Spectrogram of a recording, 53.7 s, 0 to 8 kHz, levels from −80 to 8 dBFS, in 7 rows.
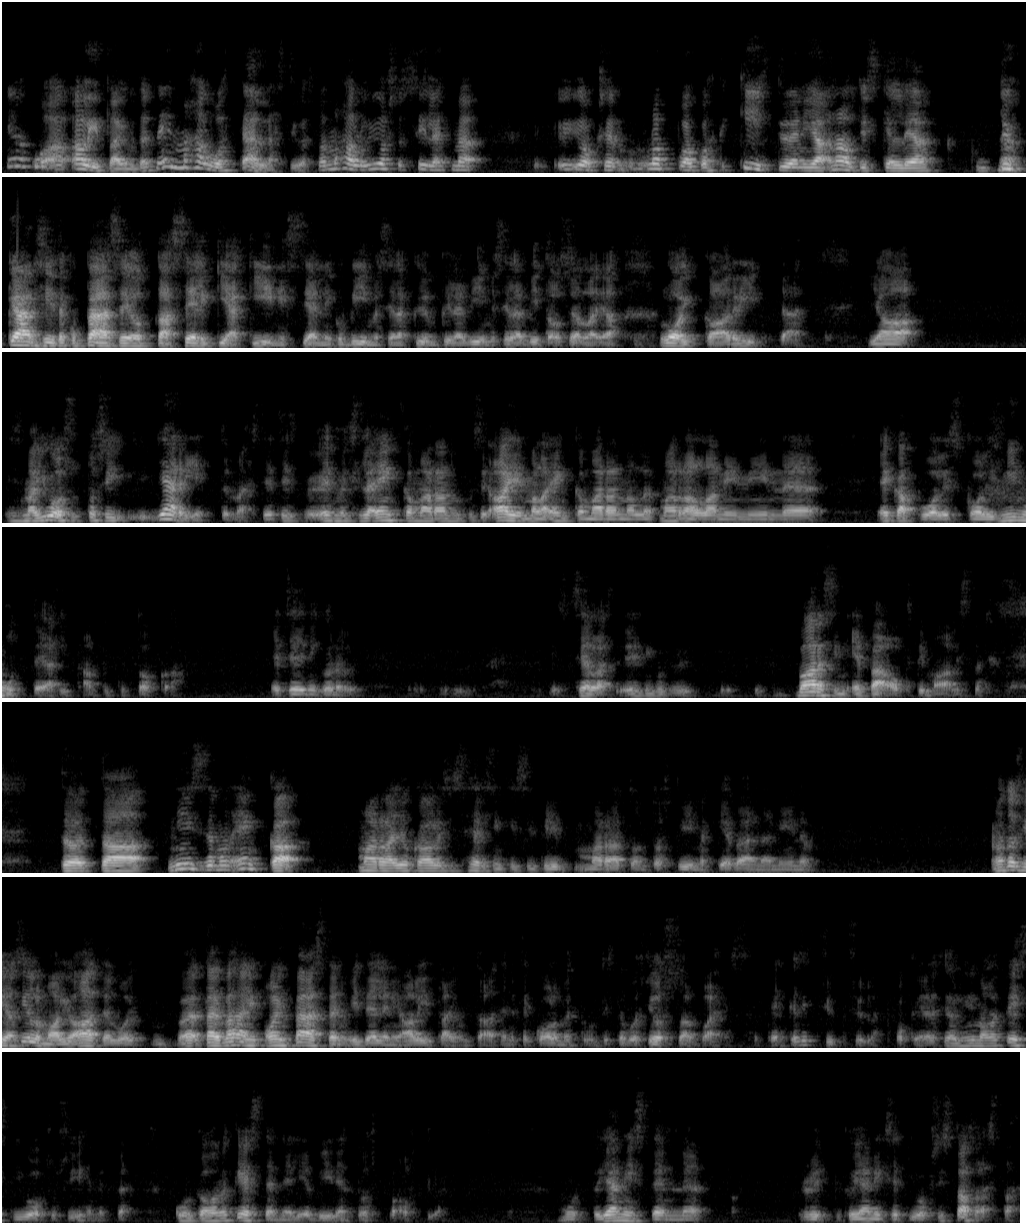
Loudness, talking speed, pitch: -27 LUFS, 140 wpm, 140 Hz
